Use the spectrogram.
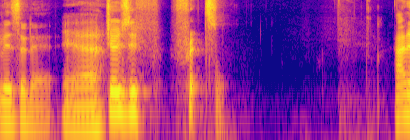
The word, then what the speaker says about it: Fritzl: isn't it yeah Joseph fritzell and it rhymes with schnitzel which is funny Joseph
